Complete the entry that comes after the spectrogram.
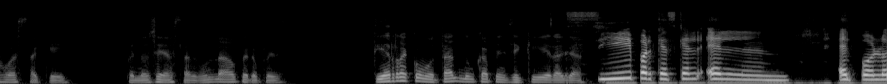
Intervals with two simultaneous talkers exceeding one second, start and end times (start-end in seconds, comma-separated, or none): none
